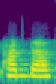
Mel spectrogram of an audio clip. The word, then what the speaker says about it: pandas: You will have something called a pandas library. It's not pronounced panda like the bear. Well, not quite the bear, but you get what I mean.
